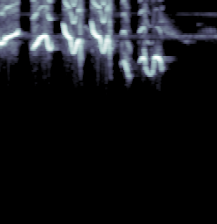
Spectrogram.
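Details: White-rumped shama lure bird in fighting song for training caged birds: a quick string of seven rich whistled notes, each swooping or wavering, the last ones lower and fading into a faint high hum.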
